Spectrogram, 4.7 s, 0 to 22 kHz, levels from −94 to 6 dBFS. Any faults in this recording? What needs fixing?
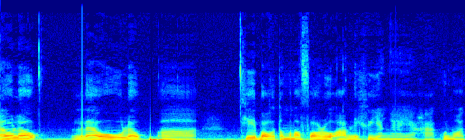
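Throughout the clip the speech has a swirly, smeared, hollow quality, with blurred consonant onsets. That is more damage than a single moderate-rate encode would cause. The likely cause is generation loss: the audio seems to have passed through Opus several times at settings that fit about 64 kbit/s. Each pass requantises on a fresh frame grid, so noise and spectral holes build up. A single low-bitrate encode mainly sounds dull. This damage sounds phasey and warbling, and high content still extends to about 20 kHz. To prevent it, keep a lossless master and encode only once, at the final stage.

Overlapping chunks cause a short stutter with a click at 0.82 s, 1.87 s, 2.91 s and 3.95 s. Each time, about 44 ms of sound plays twice. The chunks overlap at their joins instead of meeting cleanly, so the tail of one chunk repeats at the start of the next, at a steady rate of roughly one per second. 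Dropouts leave gaps, and random glitches fall at irregular times. These events are repeats and arrive on a regular grid. To prevent it, trim or crossfade each chunk's overlap when reassembling the stream.

A phantom power thump starts at 1.50 s: a deep low-frequency bump that dies away over about 44 ms, and the disturbance lasts until about 1.70 s. A supply step on the live input has passed through the coupling capacitors as a single pressure-like pulse. A plosive pop is shaped by the talker and sits on a consonant. This thump is an electrical transient, deeper and more abrupt, and it is unrelated to the speech. To prevent it, mute the channel before switching phantom power.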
